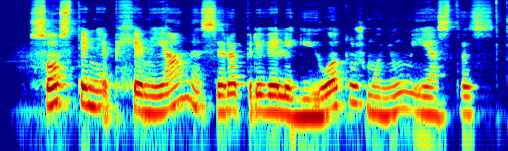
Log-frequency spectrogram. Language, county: Lithuanian, Panevėžys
